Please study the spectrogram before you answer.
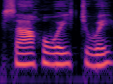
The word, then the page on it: sa'qawejjuei: Mi'gmaq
